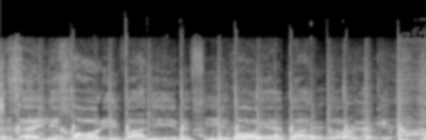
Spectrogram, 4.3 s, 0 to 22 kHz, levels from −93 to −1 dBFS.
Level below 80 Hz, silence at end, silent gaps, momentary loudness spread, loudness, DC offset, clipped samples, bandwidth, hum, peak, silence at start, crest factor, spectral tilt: -34 dBFS; 0 s; none; 6 LU; -14 LUFS; under 0.1%; under 0.1%; 18.5 kHz; none; 0 dBFS; 0 s; 14 dB; -4 dB/octave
